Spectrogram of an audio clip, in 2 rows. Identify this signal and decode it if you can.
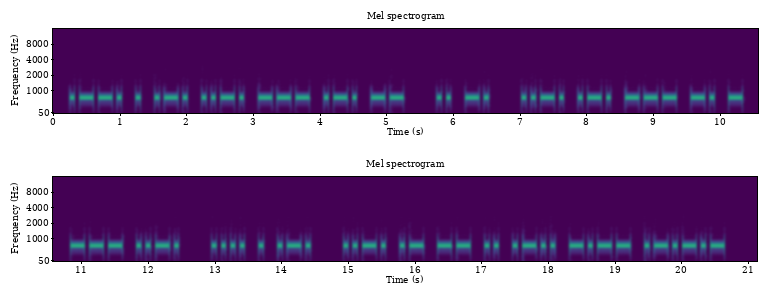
Morse code, heard as a keyed tone, about 17 wpm, 700 Hz. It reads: PERFORM IN FRONT OF HER FAMILY.
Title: Sentences from Top 1000 Words - Review Part 5 - 17wpm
